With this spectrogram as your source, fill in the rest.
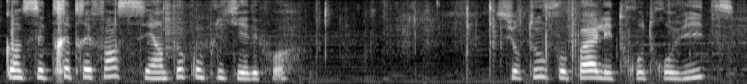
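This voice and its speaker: A woman's voice: a little high, steady tone, takes it slowly, long pauses, dark tone, soft background music. A woman from France talking through a craft tutorial at home in a casual, chatty way, with many fillers and restarts. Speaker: craft video creator.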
